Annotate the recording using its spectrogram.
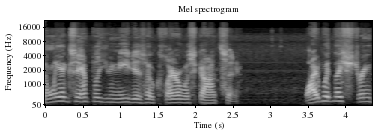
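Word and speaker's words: Eau Claire: Oclair, Wisconsin is e au and it's pronounced o praeen means means a field of cats, doesn't it?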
